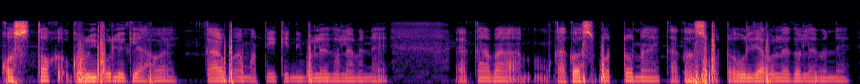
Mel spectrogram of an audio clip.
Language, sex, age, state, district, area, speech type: Assamese, female, 30-45, Assam, Dibrugarh, rural, spontaneous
